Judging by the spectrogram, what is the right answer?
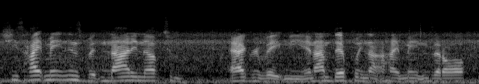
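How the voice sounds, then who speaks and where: Over noticeable background noise, a man speaks at a very fast pace with a fairly high pitch and ordinary pitch variation. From El Salvador, San Salvador. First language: Spanish. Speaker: couple applicant. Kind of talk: casual interview.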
